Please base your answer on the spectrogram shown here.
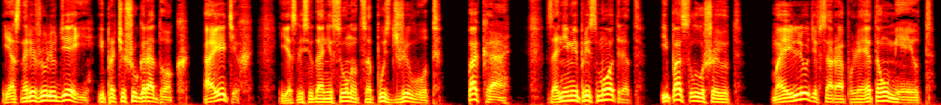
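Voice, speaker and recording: A man's voice: lowish voice, sing-song, unhurried, a bit bright, no echo, clean studio sound. A man voicing an eager, restless young nobleman reporting to his father. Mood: businesslike. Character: young restless boyar's son, eager subordinate.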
